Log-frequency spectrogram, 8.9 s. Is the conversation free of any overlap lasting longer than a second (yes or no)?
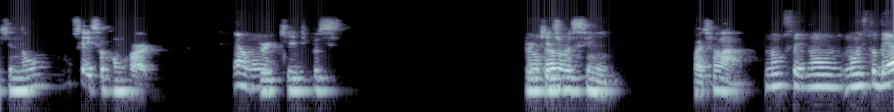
yes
